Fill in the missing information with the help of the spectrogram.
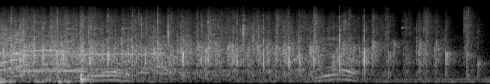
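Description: A crowd applauds steadily for several seconds, dense overlapping claps mixed with scattered cheers and whoops, the clapping thinning out slightly toward the end.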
